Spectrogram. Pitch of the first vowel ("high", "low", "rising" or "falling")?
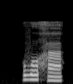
high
